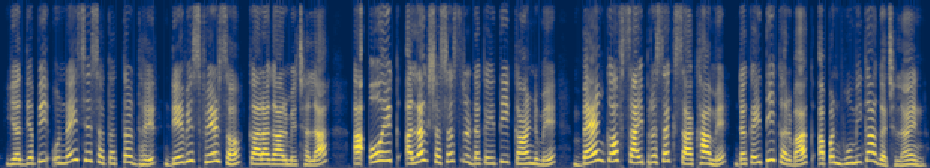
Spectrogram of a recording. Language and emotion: Maithili, neutral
